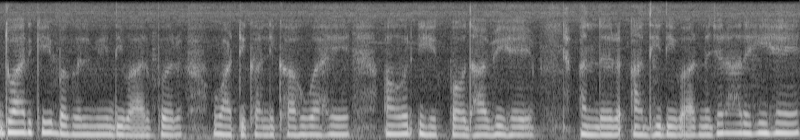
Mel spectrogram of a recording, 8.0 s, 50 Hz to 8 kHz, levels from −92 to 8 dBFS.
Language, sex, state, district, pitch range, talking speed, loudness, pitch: Hindi, female, Chhattisgarh, Korba, 170-185 Hz, 150 wpm, -18 LUFS, 175 Hz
